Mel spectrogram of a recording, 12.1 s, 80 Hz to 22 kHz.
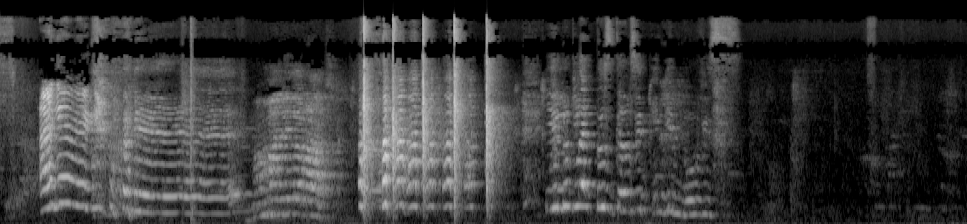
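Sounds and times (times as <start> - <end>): hands clapping: 4.5 - 6.4
woman's voice: 6.8 - 9.3.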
